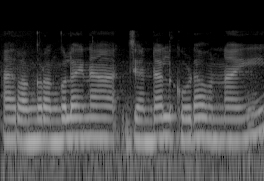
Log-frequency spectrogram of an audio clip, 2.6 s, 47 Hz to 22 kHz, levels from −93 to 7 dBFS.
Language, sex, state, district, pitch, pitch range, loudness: Telugu, male, Andhra Pradesh, Srikakulam, 195 Hz, 190-205 Hz, -35 LUFS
